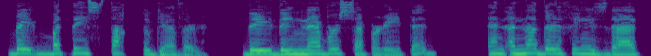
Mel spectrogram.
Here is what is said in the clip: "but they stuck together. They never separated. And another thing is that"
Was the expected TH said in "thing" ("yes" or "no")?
yes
